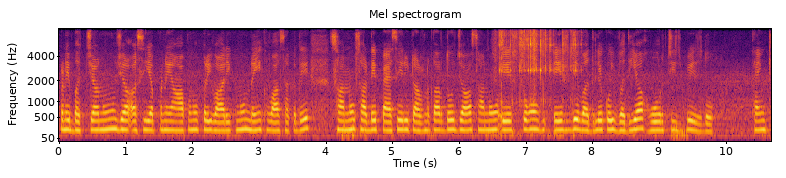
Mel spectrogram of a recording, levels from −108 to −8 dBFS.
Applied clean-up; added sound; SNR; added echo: none; Coin (dropping) / Glass; 10 dB; none.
